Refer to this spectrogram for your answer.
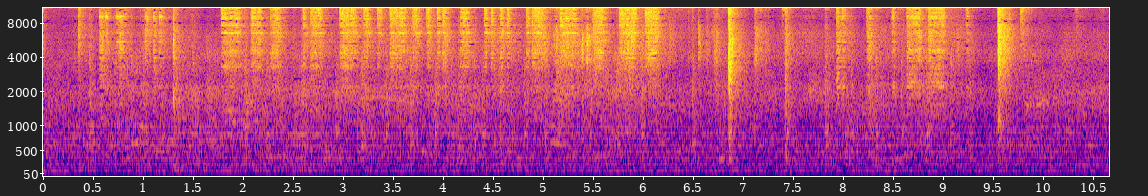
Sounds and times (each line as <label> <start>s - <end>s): register printing and beeping 1.8s - 6.2s
register printing and beeping 8.0s - 9.2s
